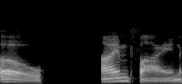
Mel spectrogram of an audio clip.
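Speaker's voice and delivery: put-on flat, robotic voice, completely dead flat. Retelling how an unfazed woman answered three people: imitating a flat, robotic voice. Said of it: "she flatly said, in a weird robotic sort of way".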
